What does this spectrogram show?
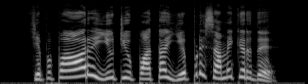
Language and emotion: Tamil, angry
